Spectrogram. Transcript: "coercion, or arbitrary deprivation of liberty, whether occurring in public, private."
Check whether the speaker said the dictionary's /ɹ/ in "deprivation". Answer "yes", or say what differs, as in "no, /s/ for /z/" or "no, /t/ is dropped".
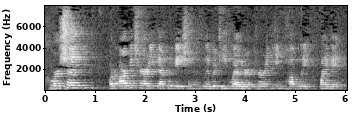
no, /l/ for /ɹ/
